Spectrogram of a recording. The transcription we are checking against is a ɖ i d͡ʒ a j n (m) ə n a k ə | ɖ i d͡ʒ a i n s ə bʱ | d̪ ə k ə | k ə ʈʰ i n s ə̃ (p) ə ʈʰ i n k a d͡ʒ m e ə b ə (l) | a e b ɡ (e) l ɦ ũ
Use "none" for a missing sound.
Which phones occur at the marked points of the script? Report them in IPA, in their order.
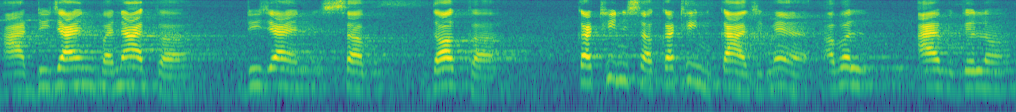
b, k, l, e

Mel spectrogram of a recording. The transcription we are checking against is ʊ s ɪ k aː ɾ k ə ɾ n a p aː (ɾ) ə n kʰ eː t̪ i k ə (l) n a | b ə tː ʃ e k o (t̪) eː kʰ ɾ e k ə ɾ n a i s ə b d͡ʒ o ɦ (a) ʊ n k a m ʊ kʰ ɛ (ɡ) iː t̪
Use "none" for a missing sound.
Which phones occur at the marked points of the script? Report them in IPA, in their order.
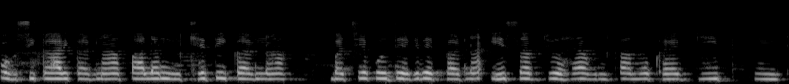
l, ɾ, d̪, ɛ, ɡ

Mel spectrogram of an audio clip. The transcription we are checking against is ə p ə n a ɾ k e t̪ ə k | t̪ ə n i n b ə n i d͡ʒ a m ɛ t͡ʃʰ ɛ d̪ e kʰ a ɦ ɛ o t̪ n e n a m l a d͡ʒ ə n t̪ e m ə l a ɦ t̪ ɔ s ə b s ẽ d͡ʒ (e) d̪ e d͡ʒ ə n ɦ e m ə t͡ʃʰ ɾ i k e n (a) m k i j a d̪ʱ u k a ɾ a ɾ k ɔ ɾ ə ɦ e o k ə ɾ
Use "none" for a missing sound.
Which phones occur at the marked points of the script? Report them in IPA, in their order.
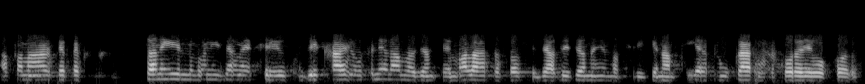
a, a

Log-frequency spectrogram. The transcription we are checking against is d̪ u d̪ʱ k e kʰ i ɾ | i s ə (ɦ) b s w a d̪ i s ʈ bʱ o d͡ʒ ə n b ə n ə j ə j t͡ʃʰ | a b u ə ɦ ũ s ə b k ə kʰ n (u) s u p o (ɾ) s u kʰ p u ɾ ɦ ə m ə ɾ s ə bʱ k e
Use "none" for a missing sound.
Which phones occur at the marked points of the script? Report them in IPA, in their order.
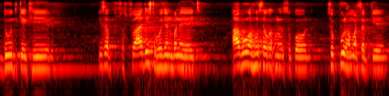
none, o, l

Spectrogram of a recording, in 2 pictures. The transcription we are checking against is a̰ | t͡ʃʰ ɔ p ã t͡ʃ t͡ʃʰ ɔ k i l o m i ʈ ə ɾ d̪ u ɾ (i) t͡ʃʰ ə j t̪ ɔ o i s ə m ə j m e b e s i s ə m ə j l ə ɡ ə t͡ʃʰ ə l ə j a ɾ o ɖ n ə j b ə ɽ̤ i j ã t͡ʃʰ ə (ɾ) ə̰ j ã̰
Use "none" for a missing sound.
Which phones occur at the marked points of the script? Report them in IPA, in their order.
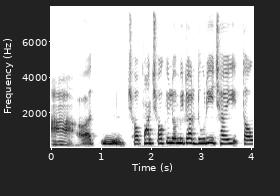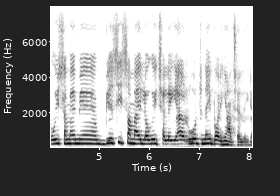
i, l

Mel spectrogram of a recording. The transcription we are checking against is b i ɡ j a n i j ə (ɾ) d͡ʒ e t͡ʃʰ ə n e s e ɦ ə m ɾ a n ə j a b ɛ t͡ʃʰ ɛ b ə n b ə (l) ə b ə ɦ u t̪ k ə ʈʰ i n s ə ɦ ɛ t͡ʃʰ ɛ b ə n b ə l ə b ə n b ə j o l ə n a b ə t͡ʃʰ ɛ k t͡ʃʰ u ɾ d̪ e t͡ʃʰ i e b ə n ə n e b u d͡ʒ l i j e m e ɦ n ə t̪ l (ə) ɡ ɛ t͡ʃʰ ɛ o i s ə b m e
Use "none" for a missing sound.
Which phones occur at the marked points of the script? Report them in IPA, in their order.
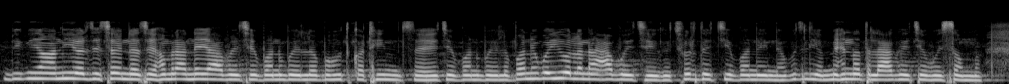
ɾ, l, a

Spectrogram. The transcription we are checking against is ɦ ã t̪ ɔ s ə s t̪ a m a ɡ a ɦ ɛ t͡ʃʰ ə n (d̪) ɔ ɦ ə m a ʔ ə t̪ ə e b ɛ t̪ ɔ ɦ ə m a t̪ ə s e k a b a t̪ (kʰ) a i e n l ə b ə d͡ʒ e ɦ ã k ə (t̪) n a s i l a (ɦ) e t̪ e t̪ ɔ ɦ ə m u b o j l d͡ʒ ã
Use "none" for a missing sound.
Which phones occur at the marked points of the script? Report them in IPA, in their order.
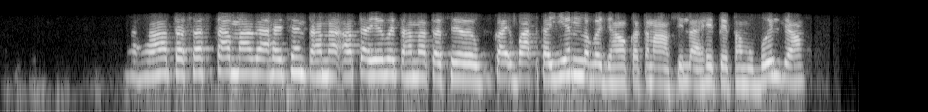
t̪, k, t̪, ɦ

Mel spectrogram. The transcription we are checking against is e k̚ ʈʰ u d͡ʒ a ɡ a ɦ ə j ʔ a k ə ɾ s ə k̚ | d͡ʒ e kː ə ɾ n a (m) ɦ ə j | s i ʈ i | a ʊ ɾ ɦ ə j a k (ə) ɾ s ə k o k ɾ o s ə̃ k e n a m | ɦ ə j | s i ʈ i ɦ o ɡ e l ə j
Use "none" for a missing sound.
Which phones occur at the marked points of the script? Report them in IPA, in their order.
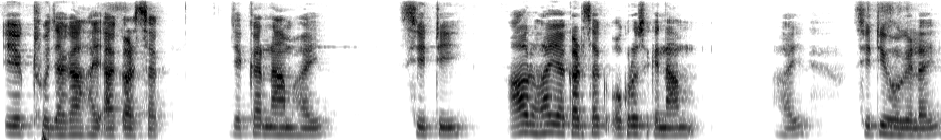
m, ə

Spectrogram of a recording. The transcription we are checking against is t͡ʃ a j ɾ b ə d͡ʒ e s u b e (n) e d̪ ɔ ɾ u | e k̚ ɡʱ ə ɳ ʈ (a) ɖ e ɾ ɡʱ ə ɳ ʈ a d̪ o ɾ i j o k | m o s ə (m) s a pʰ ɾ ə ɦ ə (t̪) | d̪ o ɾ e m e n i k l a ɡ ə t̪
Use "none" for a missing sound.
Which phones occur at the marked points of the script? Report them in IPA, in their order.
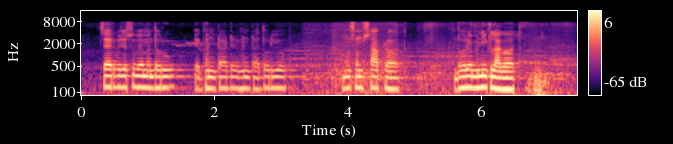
m, a, m, t̪

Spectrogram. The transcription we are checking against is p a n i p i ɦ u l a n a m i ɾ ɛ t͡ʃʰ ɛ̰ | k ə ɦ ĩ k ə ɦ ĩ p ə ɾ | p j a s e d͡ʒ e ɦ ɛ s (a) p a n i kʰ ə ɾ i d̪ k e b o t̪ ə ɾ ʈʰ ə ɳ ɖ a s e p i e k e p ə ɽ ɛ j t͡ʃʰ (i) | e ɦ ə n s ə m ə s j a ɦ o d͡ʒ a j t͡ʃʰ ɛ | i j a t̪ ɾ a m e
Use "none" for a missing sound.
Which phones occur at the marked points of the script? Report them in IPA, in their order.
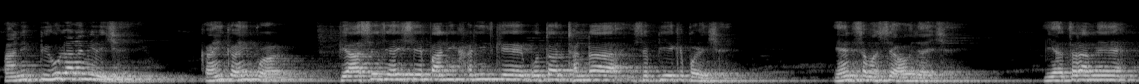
e, ɛ

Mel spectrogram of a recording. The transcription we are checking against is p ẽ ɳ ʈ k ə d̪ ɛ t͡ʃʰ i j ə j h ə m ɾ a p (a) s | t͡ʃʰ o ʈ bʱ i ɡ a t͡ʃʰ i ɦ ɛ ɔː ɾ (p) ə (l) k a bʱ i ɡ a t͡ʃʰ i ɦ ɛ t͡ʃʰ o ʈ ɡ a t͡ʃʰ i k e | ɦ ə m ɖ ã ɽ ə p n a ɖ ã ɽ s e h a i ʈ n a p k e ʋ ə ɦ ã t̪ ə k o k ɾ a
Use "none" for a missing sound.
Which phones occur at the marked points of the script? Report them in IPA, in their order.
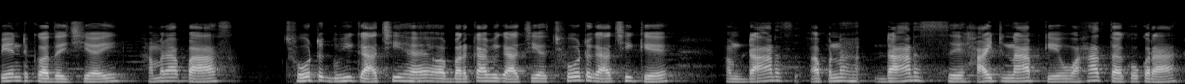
a, b, ɾ

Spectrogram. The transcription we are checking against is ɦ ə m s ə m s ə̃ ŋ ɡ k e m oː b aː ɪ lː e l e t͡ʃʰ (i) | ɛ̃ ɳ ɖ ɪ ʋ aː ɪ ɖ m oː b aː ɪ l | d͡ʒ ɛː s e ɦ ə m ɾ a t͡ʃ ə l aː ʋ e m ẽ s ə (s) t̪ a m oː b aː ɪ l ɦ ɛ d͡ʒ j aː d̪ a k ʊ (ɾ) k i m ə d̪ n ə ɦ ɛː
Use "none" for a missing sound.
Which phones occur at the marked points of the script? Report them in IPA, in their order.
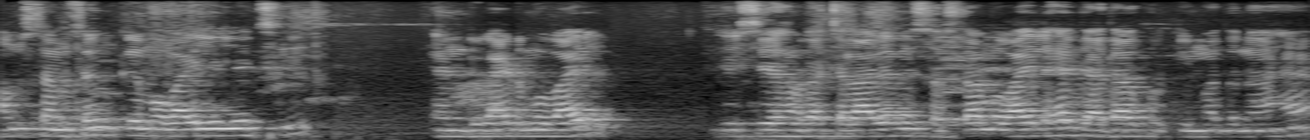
i, s, ɾ

